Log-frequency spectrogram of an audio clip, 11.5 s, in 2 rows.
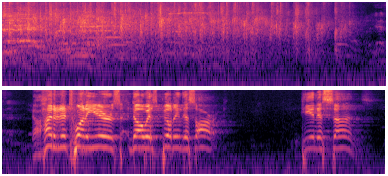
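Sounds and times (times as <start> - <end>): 
church congregation applauding during a service: 0.0 - 5.4
speech: 6.3 - 9.0, 10.3 - 11.1.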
